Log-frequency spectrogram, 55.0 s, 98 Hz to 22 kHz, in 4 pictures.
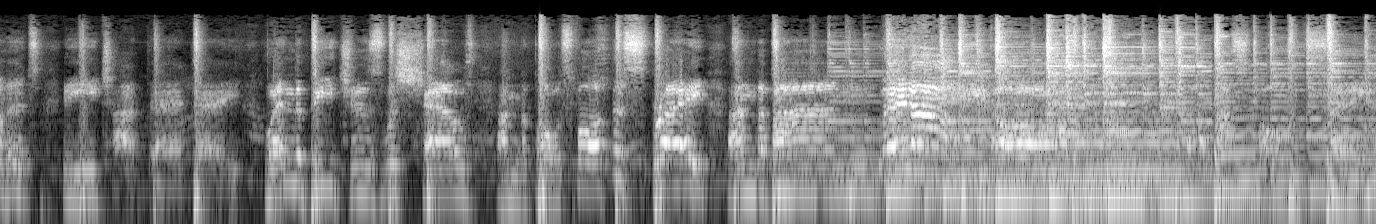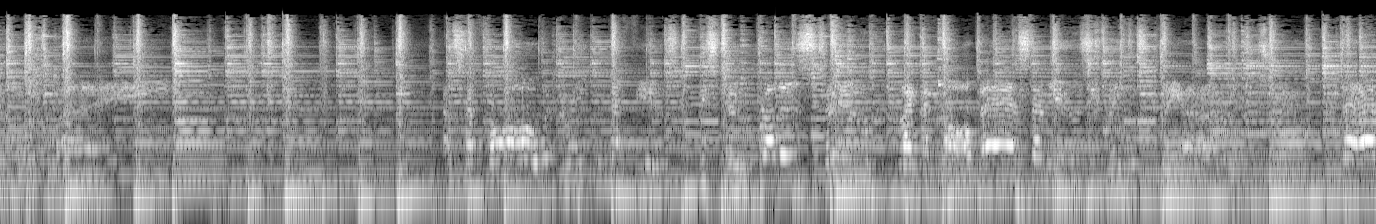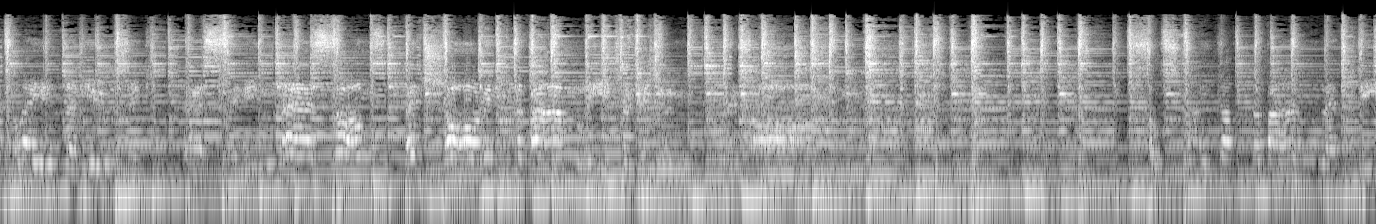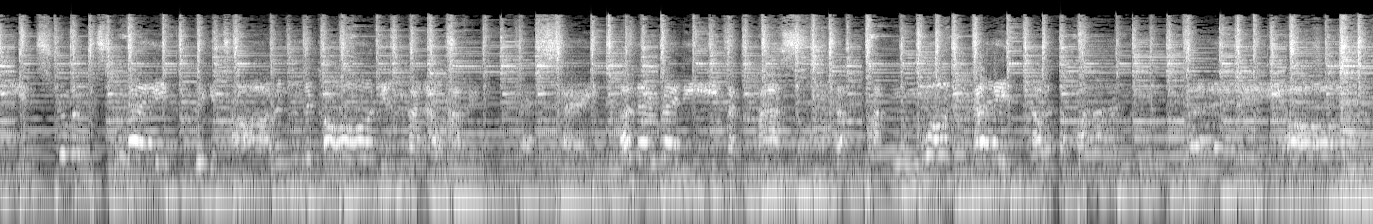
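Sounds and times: acoustic guitar playing: 0.0 - 55.0.

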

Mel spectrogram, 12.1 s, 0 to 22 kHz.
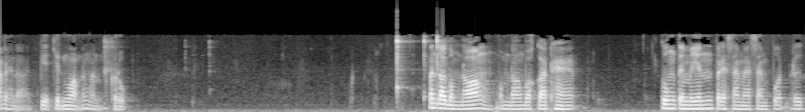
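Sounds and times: man speaking: 0.0 - 2.1, 6.4 - 8.8, 9.9 - 12.0
hard object clinking: 5.9 - 6.8.

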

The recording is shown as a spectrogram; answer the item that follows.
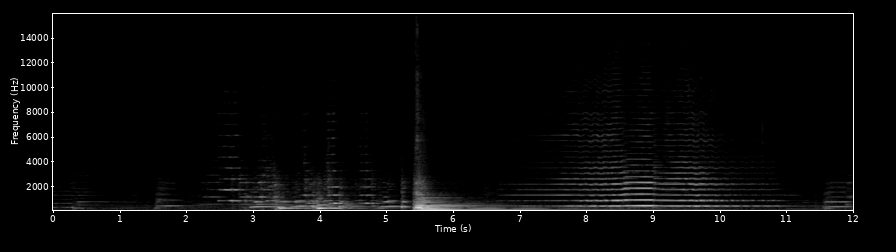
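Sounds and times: bowed cello: 0.0 - 12.0.

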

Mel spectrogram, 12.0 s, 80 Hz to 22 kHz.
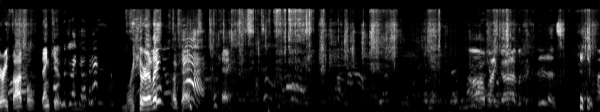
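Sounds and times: wrapping paper crinkling and tearing: 3.8 - 12.0.

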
